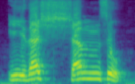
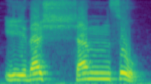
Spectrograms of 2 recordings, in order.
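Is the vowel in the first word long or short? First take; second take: short; short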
